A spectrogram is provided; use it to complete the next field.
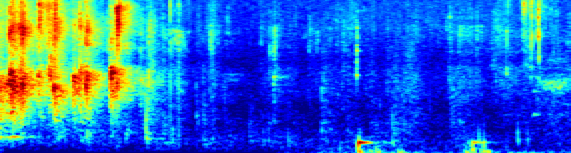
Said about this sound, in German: einmal großen Applaus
